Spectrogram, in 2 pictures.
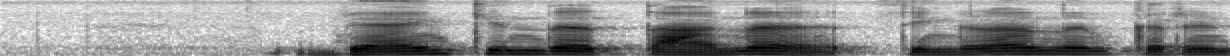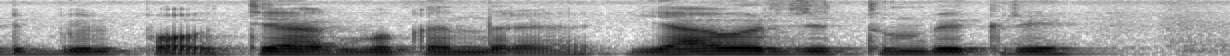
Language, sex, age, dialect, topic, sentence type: Kannada, male, 18-24, Dharwad Kannada, banking, question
